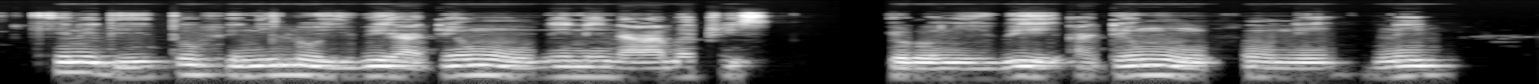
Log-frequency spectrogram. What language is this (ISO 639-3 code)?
yor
